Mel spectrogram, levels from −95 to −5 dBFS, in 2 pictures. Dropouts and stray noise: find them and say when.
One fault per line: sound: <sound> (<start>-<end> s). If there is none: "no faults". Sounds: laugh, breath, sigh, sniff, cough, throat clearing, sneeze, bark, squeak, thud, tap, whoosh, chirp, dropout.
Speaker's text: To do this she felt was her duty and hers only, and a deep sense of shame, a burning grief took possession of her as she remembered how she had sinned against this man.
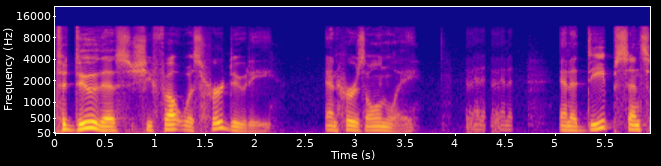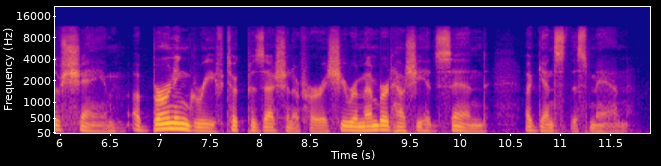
sound: laugh (4.1-4.6 s)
